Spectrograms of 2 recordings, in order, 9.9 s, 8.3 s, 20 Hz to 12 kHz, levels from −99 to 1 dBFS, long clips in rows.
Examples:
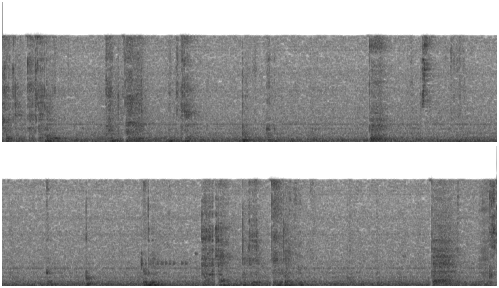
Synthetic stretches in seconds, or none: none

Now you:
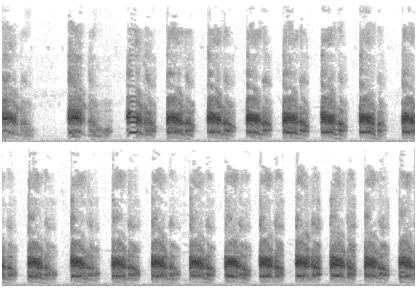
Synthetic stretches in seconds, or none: 7.0-7.8 (vocoder, BigVGAN v2)

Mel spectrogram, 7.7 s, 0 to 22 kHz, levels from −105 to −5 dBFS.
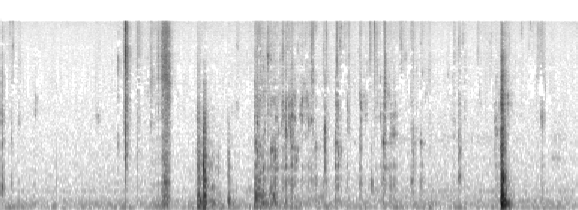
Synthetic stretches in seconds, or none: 2.1-5.7 (vocoder, BigVGAN v2)

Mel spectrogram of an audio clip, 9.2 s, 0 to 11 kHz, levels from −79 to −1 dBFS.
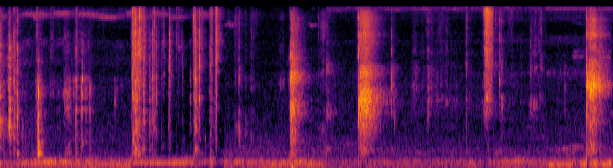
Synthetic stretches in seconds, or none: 3.8-7.5 (vocoder, BigVGAN v2)

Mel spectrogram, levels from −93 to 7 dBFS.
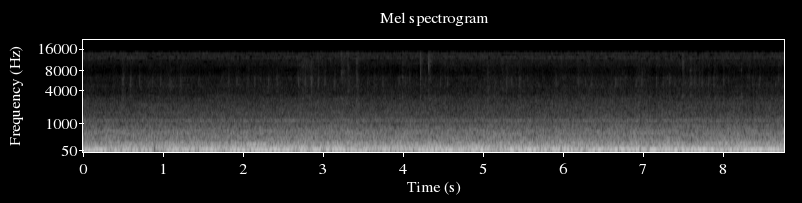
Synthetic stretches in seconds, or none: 0.7-4.0 (vocoder, BigVGAN v2); 4.9-7.5

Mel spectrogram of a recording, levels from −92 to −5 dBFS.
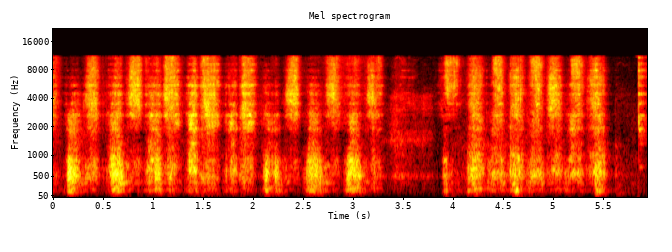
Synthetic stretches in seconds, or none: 0.5-1.1 (vocoder, BigVGAN v2)

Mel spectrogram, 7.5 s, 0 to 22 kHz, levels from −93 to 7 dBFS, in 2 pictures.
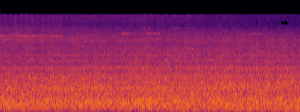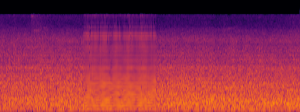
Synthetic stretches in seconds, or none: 4.8-5.7 (vocoder, BigVGAN v2)

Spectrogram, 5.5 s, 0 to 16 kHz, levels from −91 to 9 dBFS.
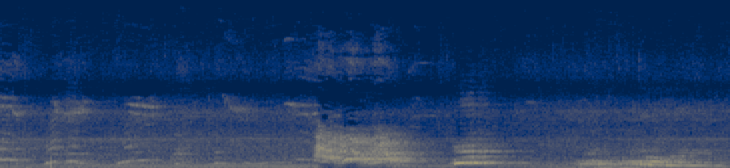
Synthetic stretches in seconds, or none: none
